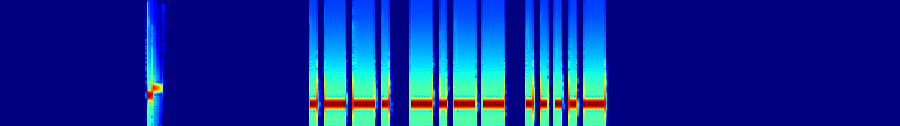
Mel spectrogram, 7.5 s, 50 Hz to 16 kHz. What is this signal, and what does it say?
Morse code, heard as a keyed tone, about 20 wpm, 700 Hz. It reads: PY4
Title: Callsign Prefixes for Top 100 DXCC - 20wpm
